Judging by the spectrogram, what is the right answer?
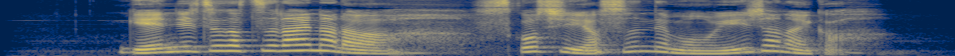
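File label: male; 現実が辛いなら、少し休んでもいいじゃないか。; クール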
